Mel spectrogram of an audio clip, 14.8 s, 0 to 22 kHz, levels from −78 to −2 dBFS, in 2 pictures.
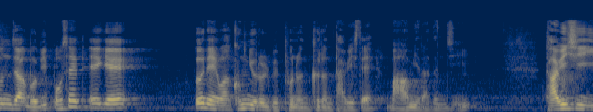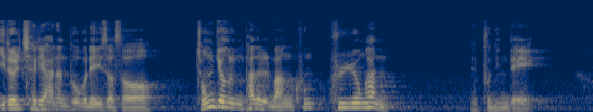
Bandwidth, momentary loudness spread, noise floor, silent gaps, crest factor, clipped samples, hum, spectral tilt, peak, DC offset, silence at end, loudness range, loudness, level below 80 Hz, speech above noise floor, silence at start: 11 kHz; 16 LU; -61 dBFS; none; 24 dB; under 0.1%; none; -4 dB/octave; -6 dBFS; under 0.1%; 0.65 s; 7 LU; -29 LUFS; -64 dBFS; 31 dB; 0 s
